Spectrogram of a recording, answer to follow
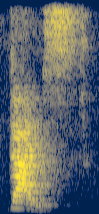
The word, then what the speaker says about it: dice: guess the vowel in the syllable dice you said I then you're ready duh eyes it's a silent E yeah silent e what about this one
